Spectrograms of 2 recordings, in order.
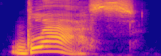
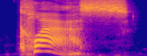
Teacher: Glass has the voiced g sound and class has the unvoiced k sound.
